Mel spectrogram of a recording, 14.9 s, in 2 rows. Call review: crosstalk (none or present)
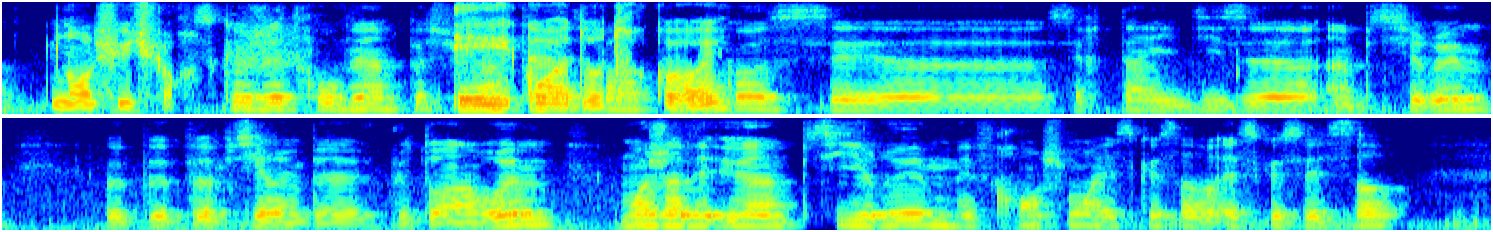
present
